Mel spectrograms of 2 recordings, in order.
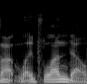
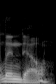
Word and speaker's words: Lundell: It's Lundell, though. – Lundell. – So not Lindell. If you're pronouncing it like me, you're talking about the Dallas defenseman.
